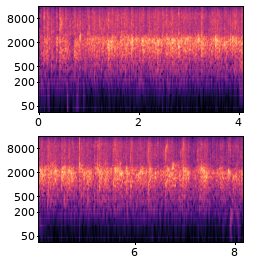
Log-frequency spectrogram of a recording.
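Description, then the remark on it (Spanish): Sustained applause for the Lord from a large audience after a prayer, many hands clapping steadily and densely for several seconds at a consistent, fairly loud level, with no voices standing out. “Dale otro aplauso, Señor.”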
